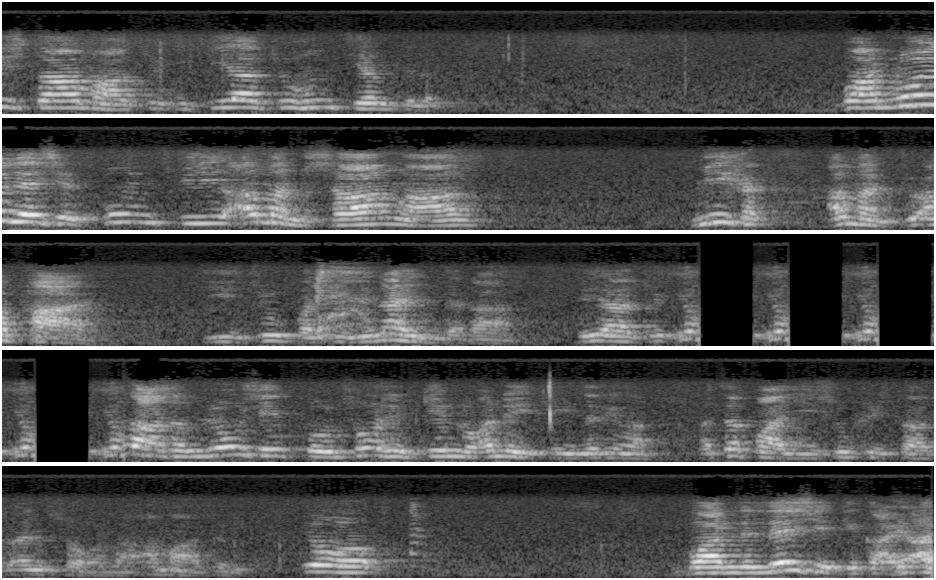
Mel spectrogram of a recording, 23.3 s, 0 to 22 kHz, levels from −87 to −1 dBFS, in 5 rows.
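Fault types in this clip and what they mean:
stutter with silent gaps: From 12.82 to 14.6 s, one 173 ms burst plays four times, each followed by 273 ms of digital silence. The likely cause is a stalled player replaying its last fragment. The intended audio is lost.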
